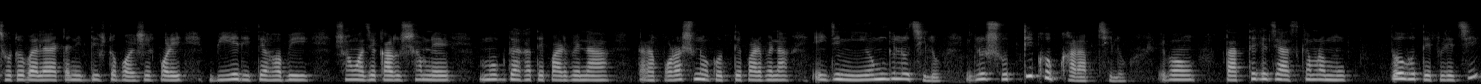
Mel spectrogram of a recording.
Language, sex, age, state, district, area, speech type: Bengali, female, 30-45, West Bengal, Howrah, urban, spontaneous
